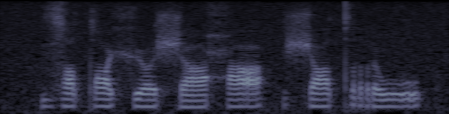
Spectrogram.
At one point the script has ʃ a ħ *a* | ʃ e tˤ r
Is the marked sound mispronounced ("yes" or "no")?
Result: no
